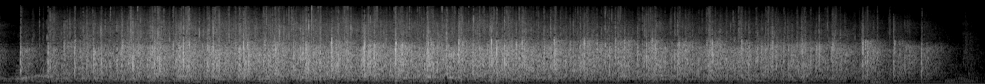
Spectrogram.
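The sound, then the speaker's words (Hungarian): Sustained applause from a choir directed at the concert audience, a dense wash of many hands clapping at steady volume for about ten seconds, swelling in quickly and tapering off at the end, with no voices standing out. “Úgyhogy a legnagyobb tapsot a kórustól jön a közönségbe.”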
